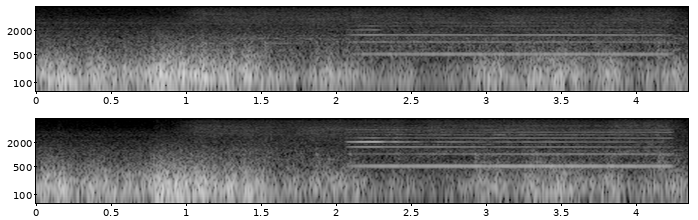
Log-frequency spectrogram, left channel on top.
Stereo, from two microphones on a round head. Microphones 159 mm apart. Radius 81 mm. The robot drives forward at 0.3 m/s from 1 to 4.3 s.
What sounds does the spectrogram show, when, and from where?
2.1 s a violin: 65° right (ahead or behind); by 4.3 s 75° right (ahead or behind)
